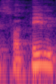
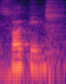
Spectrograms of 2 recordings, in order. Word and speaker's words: Sotil: En lugar de decir sotil, dije sótil.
